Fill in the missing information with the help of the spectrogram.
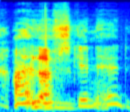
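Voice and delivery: the woman mimicked in an altered voice on the repeat; imitating her, repeated. Narrator mimics the older woman at the bar in a put-on voice. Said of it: "And she's like".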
